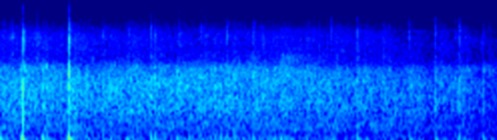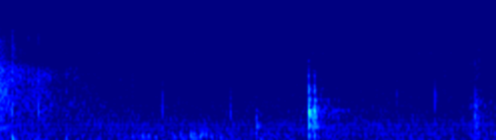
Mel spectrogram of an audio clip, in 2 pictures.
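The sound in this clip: Faint audience applause welcoming a speaker, with dense clapping that dies away after about five seconds into near quiet broken by a few small knocks.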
